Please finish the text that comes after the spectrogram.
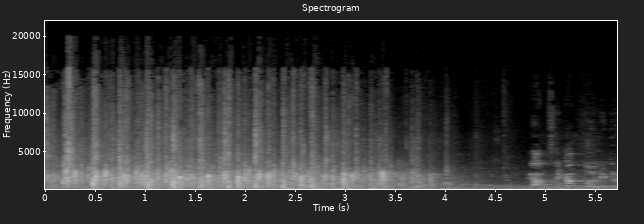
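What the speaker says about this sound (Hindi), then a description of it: "इनके लिए ताली बजाओ" Students in a school classroom clapping together, a dense burst of applause for about four seconds that fades out, followed by a voice speaking.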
